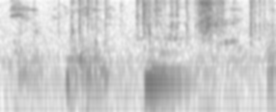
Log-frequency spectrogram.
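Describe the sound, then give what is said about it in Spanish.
Someone taps away at a computer keyboard, a steady run of quick, irregular key clicks, with a brief faint hum or murmur partway through. “A ver, ayúdame revisando si su teclado prende, compañero.”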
